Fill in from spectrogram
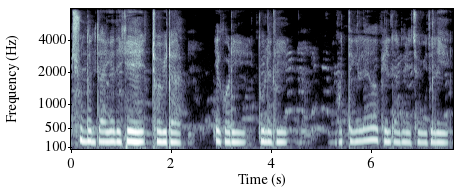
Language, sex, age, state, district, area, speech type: Bengali, female, 18-30, West Bengal, Dakshin Dinajpur, urban, spontaneous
